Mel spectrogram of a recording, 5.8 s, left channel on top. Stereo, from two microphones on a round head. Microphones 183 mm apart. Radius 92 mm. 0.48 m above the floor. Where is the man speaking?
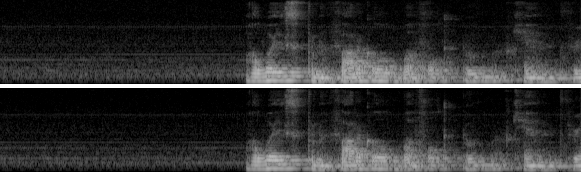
15° left (ahead or behind), 0.8 m; by 5.8 s 45° right (ahead or behind), 1.9 m.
